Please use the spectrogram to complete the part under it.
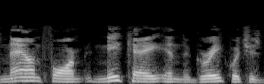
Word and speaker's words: nike: And it is, according to the system of pronunciation I was taught in Greek, it should be pronounced nike.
